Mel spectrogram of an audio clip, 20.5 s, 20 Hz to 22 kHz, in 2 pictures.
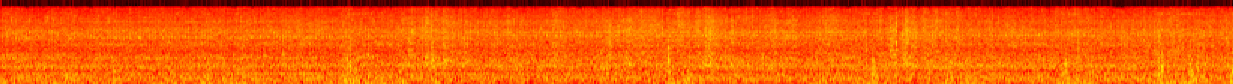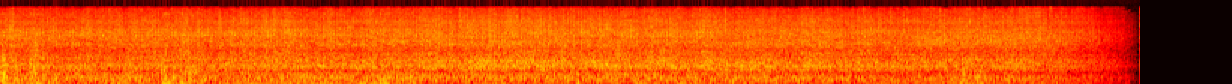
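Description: Allis-Chalmers 170 tractor engine running steadily, heard close by. Near the end it fades and stops.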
